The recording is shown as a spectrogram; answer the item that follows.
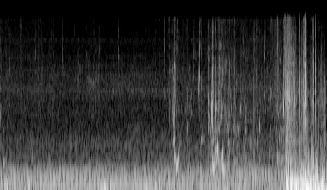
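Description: Steady low mechanical hum, like a motor running at a distance, with a few faint clicks. About three and a half seconds in, a loud rushing noise cuts in and stays to the end.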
